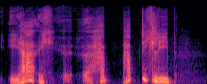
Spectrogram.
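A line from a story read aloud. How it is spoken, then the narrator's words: Stammering. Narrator (German): Petrus stammelt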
